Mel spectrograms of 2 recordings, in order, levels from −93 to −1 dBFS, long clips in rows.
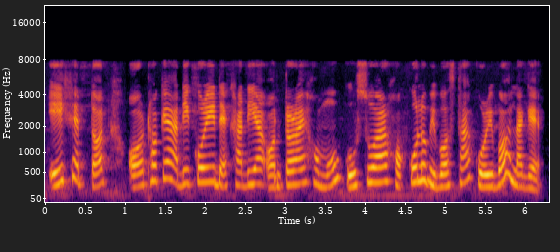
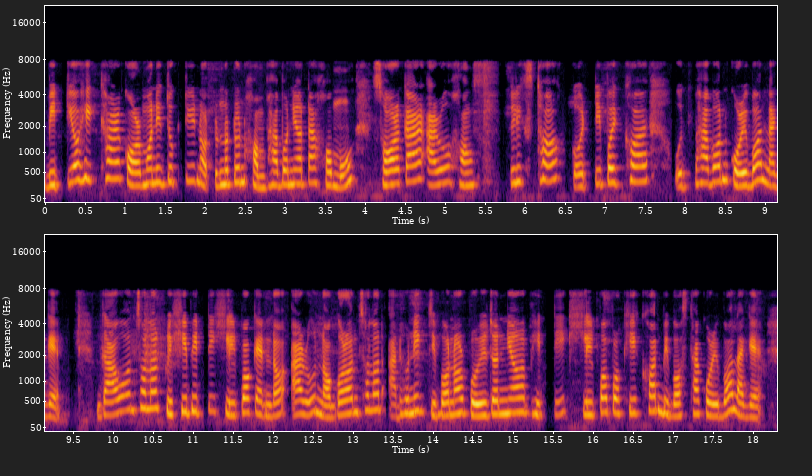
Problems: background sounds at intervals, background conversations at intervals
